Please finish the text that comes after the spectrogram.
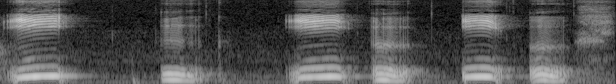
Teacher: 이는 약간 앞쪽, 으는 상대적으로 뒤쪽이죠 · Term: 전설모음과 후설모음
